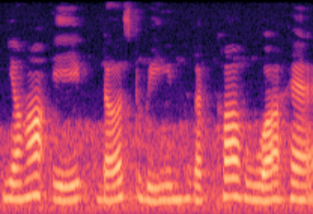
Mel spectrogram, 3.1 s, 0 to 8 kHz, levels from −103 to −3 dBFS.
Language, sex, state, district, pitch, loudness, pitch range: Hindi, female, Punjab, Pathankot, 215 Hz, -16 LUFS, 200-230 Hz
